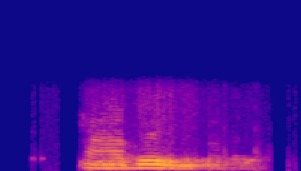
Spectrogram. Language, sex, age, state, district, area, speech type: Hindi, male, 30-45, Uttar Pradesh, Prayagraj, rural, conversation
